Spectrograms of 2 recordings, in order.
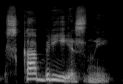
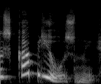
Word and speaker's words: скабрёзный: Ну, нередко можно услышать скобрезный вместо правильного «скабрёзный».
